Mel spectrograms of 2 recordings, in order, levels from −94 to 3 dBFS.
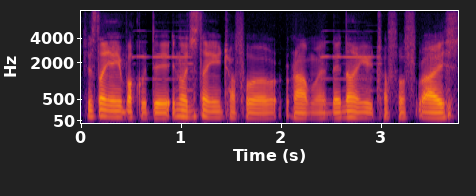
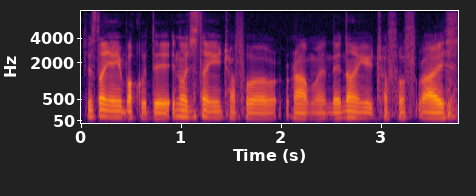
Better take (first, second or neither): second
